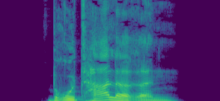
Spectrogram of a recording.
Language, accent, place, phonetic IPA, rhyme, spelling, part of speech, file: German, Germany, Berlin, [bʁuˈtaːləʁən], -aːləʁən, brutaleren, adjective, De-brutaleren.ogg
- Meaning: inflection of brutal: 1. strong genitive masculine/neuter singular comparative degree 2. weak/mixed genitive/dative all-gender singular comparative degree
